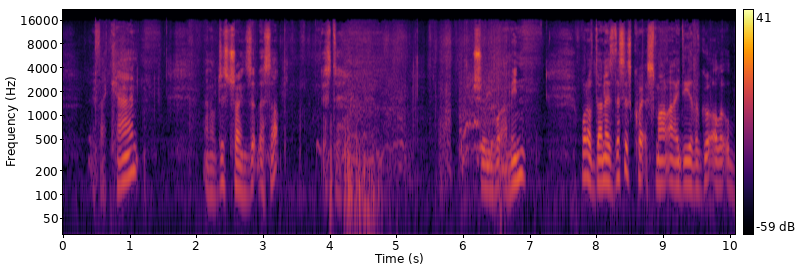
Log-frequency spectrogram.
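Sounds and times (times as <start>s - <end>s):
tent fabric rustling: 1.0s - 7.1s
zip being pulled: 3.9s - 7.0s.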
